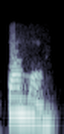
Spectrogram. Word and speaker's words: salmon: In this words, the L is silent. It's starting coming. Calf, Okay. ah, calf, ah, Okay. salmon, Okay.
